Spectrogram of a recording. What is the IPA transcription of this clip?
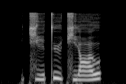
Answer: t͡ɕ i˧˥ t̪ y˥˩ t͡ɕ j ɑ˧˥ ʊ̯

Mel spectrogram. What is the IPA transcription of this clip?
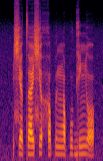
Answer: ɕ æ t̪ æ ɕ ʌ h ʌ p ɪ ŋ ɑ p u ɡ i ɲ ɔ

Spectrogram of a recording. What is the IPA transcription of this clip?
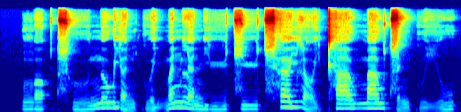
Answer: ŋ ɔː˧ k̚ t͡sʰ uː˨˥ n̪ o˥ w j ɐ˨˩ n kʷ ɐ˨˩ j m ɐ˥ n l ɐ˧ n j yː˨˥ t͡s yː˧ t͡sʰ ɐ˥ j l ɔː˨˩ j kʰ aː˥ w m aː˥ w t͡s ɐ˨ ŋ kʷ iː˨˥ w

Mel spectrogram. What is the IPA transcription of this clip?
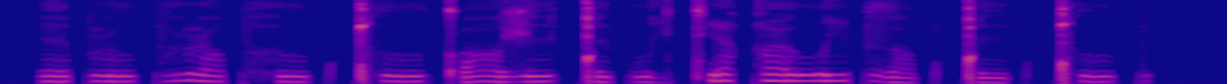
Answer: ɘː˩ p ɭ uː˩ p ṳ˥ ɭ ɔ˨ p h uː˩ p ǃʰ uː˨ kʼ ɔː˨ ʒ ɨː˨ ǃ ɨ˩ p w i̤˩ tʼ i˥ q uː˥ w i˥ p ð ɔ˩ p ǃ ɨː˩ p ǃʰ u˦ p

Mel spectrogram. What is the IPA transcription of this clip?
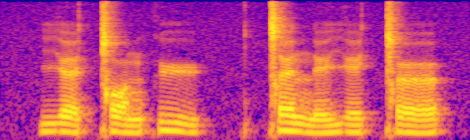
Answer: j ɛ˧˩˧ ǀ ɔ˧˩˧ n k y˥˩ | ǀ ɛ˥˩ n ɾ e˧˥ j e˩˧˩ ǀ œ˧˩˧

